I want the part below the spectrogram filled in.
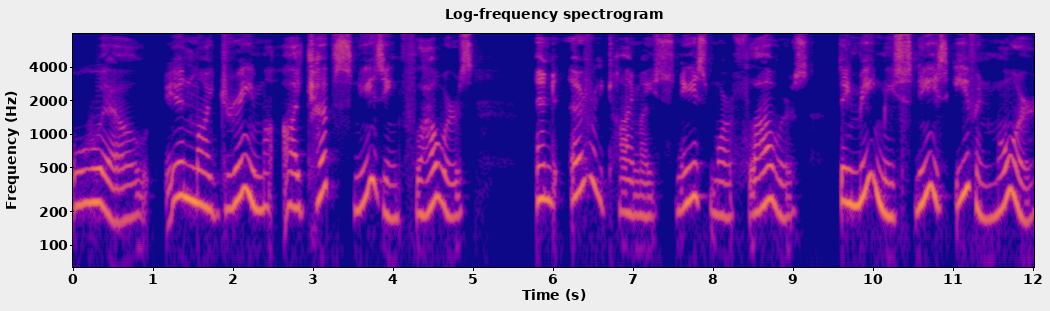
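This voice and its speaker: Putting on a character voice, a woman speaks at a very slow pace. Her pitch is fairly high. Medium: read story.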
